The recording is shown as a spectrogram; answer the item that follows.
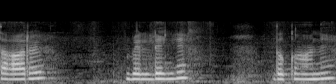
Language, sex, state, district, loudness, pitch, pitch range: Hindi, female, Bihar, Vaishali, -17 LUFS, 255 Hz, 245-275 Hz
